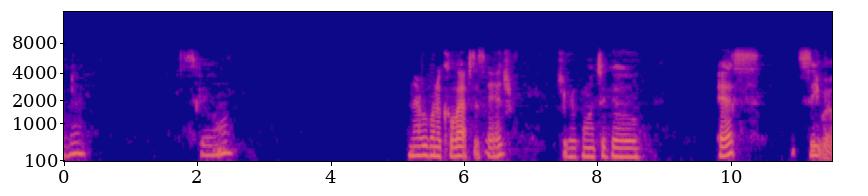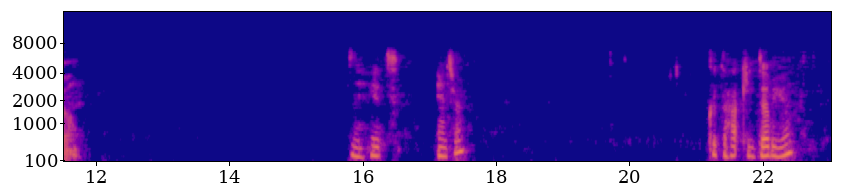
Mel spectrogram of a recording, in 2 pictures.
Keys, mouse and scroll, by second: 0.9 shift+middle click, 1.9-2.3 scroll up 1, 2.9 shift+middle click, 10.4 s, 22.8 w.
